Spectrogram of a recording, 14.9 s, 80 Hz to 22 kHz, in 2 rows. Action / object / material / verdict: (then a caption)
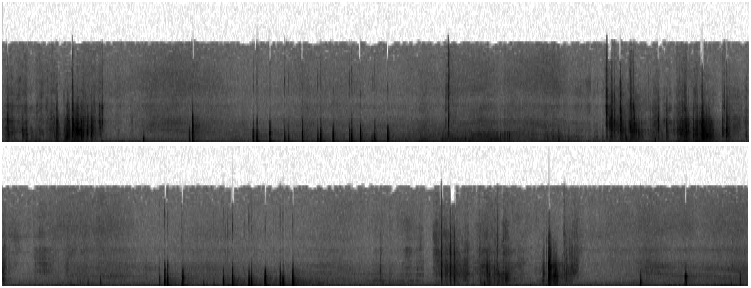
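scrape / glossy paper magazine / paper / none. An open car magazine from 2009, thin glossy paper, has its pages scratched across by long red nails, then tapped and turned. The result is crinkling rustles and sharp, bright taps and scratches in short bursts, with a low background rumble throughout.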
